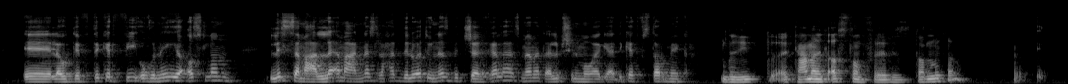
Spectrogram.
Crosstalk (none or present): none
